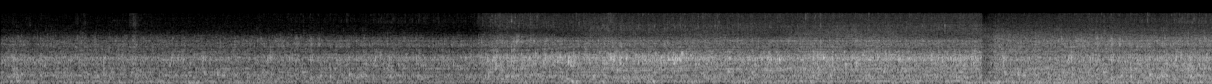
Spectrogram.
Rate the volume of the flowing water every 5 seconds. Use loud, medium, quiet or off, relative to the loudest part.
medium, loud, loud.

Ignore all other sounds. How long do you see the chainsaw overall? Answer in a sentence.
The chainsaw can be heard for 6 seconds in total.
